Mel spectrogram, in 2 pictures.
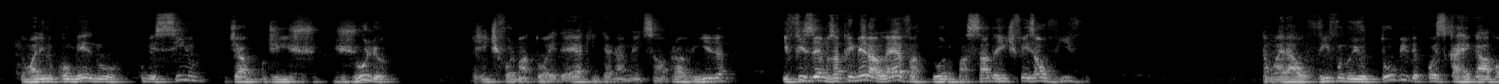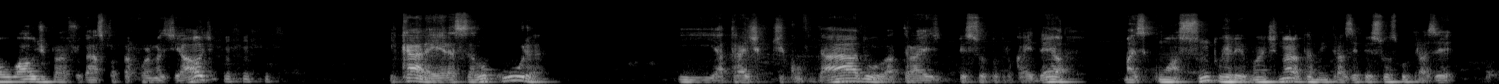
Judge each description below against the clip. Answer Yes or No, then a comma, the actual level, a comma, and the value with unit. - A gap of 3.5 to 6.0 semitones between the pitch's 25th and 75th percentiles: No, average, 2.9 semitones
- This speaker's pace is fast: No, average, 155 wpm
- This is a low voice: Yes, low, 120 Hz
